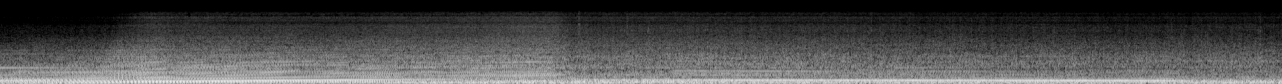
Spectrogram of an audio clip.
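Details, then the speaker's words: Dodge Charger Scat Pack Widebody after fixing an active exhaust valve squeak, driving in manual mode: deep engine note climbs smoothly through two hard pulls with no squeak or chirp; exhaust valve operating quietly, problem fixed. "But yeah, man, so that definitely fixed the problem. No more squeaking."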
